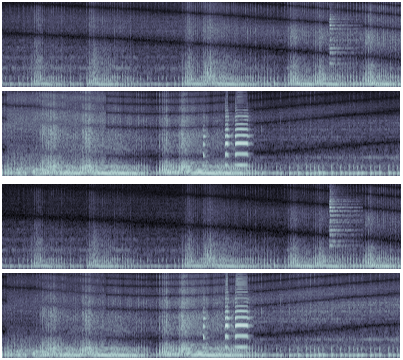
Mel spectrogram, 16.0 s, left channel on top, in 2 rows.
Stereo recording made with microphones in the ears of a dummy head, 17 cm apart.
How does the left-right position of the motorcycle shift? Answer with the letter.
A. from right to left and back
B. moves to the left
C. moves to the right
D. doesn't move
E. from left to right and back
C.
